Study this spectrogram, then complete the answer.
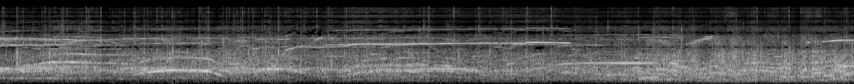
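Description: Loud electronic music with gliding, warbling tones plays over loudspeakers.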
